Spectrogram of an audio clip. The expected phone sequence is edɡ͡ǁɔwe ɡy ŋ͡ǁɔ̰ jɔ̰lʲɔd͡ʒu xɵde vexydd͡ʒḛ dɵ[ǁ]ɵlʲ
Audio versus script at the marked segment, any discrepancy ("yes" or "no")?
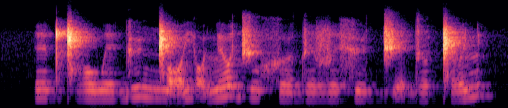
no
